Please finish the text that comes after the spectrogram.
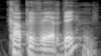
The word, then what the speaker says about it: Cape Verde: I like to call it Cape Verde. Americans call it Cape Verde. But the official Portuguese name and pronunciation is Cabo Verde.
